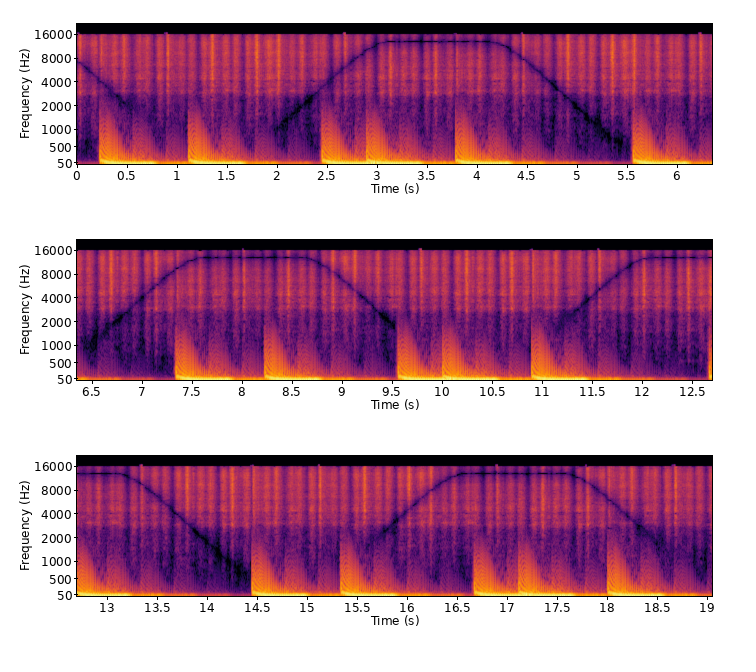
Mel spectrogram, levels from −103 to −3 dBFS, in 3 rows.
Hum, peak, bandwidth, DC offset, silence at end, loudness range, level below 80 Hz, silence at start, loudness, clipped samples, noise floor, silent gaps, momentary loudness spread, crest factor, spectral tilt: none; -2 dBFS; 16 kHz; under 0.1%; 0 s; 3 LU; -14 dBFS; 0 s; -21 LUFS; under 0.1%; -36 dBFS; none; 12 LU; 12 dB; -5.5 dB/octave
